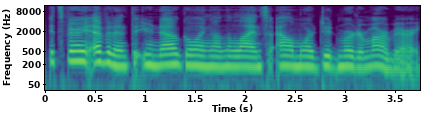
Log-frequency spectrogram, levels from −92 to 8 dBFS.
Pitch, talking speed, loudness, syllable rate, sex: 190 Hz, 240 wpm, -18 LUFS, 6.9 syllables/s, female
